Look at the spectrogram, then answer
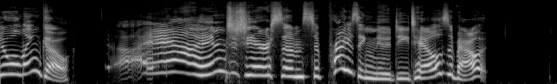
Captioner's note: winces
